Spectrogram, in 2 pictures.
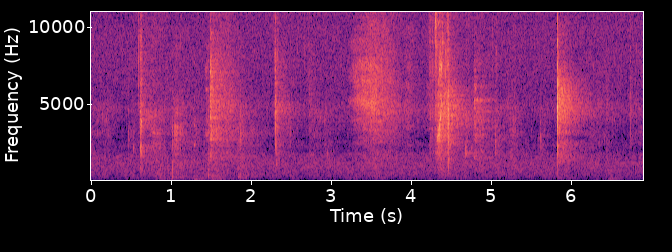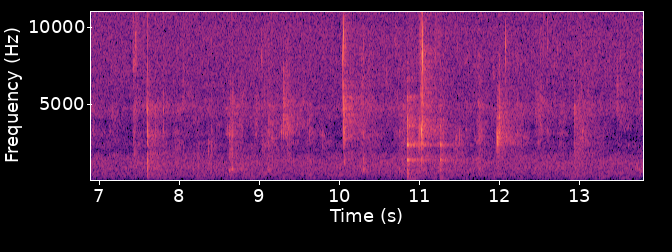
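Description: Close-up mouth sounds of eating braised chicken feet: irregular wet smacks, sucks and small clicks as skin is chewed and sucked off the bones, with one longer sucking hiss about three and a half seconds in.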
